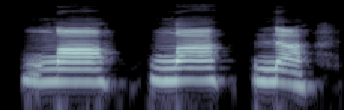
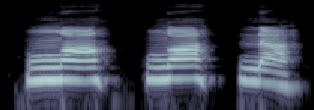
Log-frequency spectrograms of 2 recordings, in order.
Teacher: you stick your tongue at the back upper part of your mouth and then the voice comes through your nose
